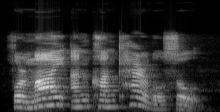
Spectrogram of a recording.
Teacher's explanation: for is unstressed. So, this is an iamb because it's followed by a stressed syllable.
